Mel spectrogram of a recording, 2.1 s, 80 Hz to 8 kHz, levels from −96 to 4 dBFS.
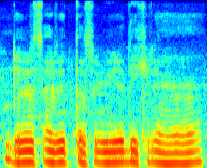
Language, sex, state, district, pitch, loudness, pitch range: Hindi, male, Bihar, Patna, 150 Hz, -13 LUFS, 145-155 Hz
